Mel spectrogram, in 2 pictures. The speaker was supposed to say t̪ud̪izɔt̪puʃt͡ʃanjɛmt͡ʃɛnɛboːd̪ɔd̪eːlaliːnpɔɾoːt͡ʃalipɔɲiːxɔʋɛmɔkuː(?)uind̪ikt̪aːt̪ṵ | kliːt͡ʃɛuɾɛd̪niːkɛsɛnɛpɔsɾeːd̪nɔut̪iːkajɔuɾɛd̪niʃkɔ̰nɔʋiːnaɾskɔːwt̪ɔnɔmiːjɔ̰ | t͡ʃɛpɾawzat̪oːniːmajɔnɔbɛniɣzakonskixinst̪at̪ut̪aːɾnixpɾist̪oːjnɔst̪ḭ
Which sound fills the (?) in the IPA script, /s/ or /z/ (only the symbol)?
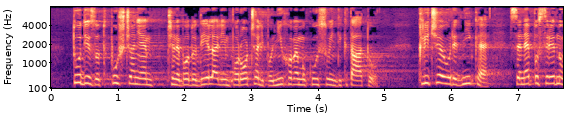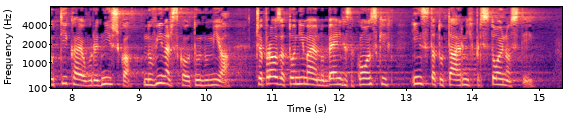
s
